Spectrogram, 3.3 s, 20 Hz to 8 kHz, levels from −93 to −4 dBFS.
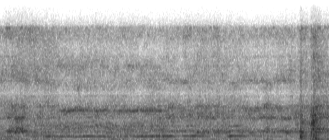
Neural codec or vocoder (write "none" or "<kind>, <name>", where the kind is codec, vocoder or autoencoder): codec, SNAC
